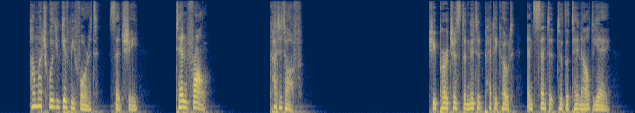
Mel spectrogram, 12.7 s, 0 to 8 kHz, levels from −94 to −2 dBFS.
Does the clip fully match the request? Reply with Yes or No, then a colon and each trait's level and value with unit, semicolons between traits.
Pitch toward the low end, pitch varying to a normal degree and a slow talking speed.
Yes: low, 130 Hz; average, 4.7 semitones; slow, 125 wpm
